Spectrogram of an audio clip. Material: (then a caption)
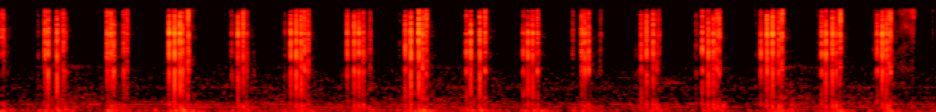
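Plastic. A small, solid green and white plastic toothbrush, held in both hands, has its handle scratched and tapped with fingernails. The result is a quiet, quick, steady series of short, dry, bright scratchy bursts, mostly high-pitched with almost no low end and no ring.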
